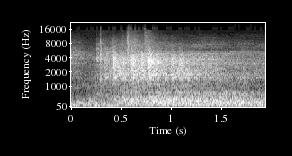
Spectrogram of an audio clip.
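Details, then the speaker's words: 1999 Kia Sephia, lifted front wheel spun by hand: rough rushing hiss from a worn wheel bearing with lots of up-and-down play; rear bearings also noisy; bearings replaced. "You can hear that bearing making noise, and then if you watch this, there's a lot of up and down lateral movement to it."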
